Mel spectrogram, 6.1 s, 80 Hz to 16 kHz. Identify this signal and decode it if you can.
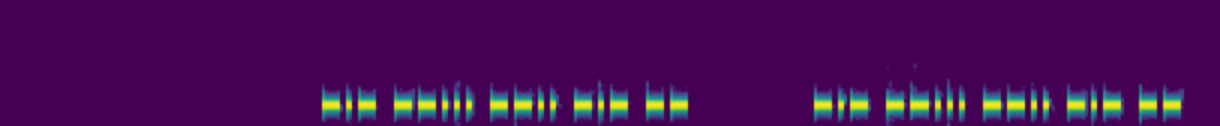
Morse code, heard as a keyed tone, about 40 wpm, 700 Hz. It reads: K7ZKM K7ZKM
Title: USA Call Signs - 5 Characters - Repeated 2x - 40wpm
